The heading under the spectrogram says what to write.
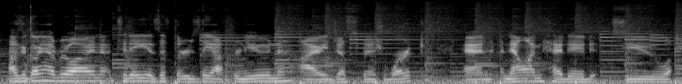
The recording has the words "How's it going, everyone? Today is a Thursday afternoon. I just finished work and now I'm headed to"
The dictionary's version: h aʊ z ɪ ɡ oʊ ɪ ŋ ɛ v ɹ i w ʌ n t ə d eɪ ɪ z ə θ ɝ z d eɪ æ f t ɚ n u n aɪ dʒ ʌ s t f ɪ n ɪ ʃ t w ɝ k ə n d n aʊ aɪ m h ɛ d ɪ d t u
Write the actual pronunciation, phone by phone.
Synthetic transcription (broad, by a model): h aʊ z ɪ ɡ oʊ ɪ ŋ ɛ v ɹ i w ʌ n t ə d eɪ ɪ z ə θ ɝ z d eɪ æ f t ɚ n u n aɪ dʒ ʌ s t f ɪ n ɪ ʃ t w ɝ k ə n n aʊ aɪ m h ɛ d ɪ d t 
